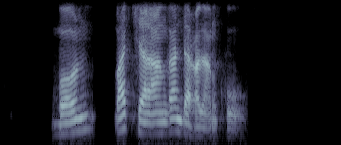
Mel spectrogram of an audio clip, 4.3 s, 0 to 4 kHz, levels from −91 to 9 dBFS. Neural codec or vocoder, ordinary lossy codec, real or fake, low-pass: codec, 16 kHz in and 24 kHz out, 2.2 kbps, FireRedTTS-2 codec; Opus, 24 kbps; fake; 3.6 kHz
